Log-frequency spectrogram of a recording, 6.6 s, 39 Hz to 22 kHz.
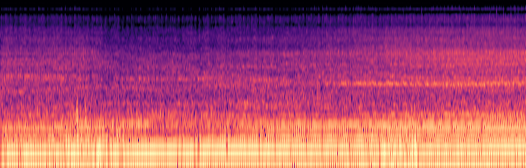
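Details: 2007 Honda CBF600 N-6 idling after a water pump leak repair, running to bleed the refilled cooling system: a steady, even low rumble with no knocks, misses or surging. Normal idle.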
